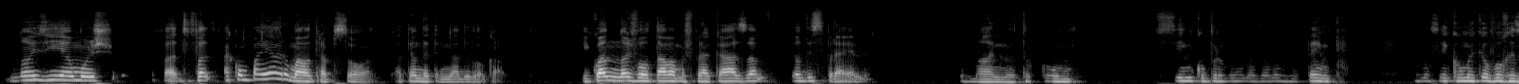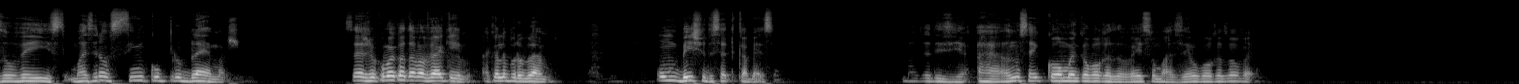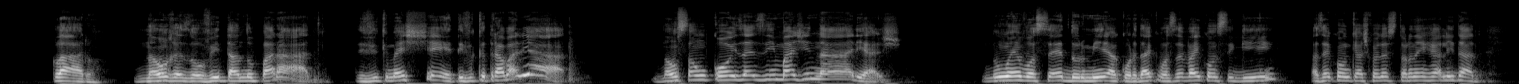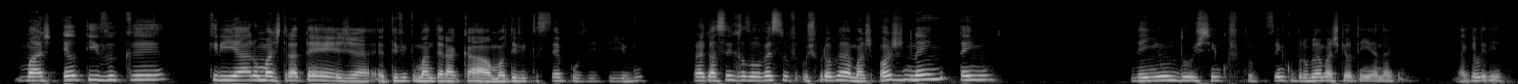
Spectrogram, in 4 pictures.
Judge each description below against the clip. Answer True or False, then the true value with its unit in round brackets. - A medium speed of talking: True (145 wpm)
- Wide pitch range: True (6.5 semitones)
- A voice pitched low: False (150 Hz)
